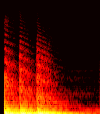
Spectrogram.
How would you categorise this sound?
Instrument samples > Synths / Electronic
